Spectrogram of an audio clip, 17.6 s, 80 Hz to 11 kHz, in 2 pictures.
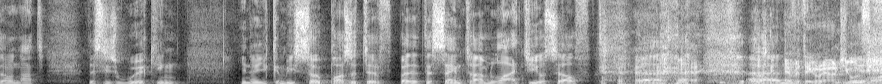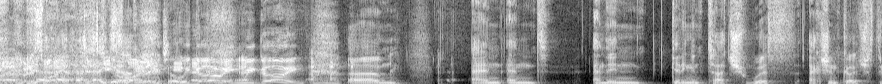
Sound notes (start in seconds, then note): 6.7 laughing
